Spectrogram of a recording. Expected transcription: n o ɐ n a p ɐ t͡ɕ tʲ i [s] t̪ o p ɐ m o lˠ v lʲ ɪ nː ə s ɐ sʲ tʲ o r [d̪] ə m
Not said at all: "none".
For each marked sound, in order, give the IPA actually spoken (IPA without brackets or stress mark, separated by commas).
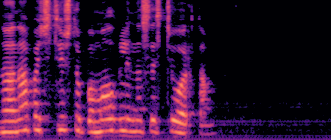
ʂ, t̪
